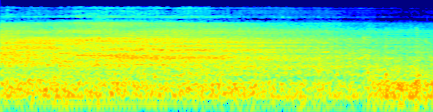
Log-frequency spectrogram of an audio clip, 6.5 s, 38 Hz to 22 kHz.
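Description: Class 156 two-car diesel multiple unit passing close by and pulling away. The rush of its engines and wheels on the rails is loudest in the first few seconds and fades from about four seconds in.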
